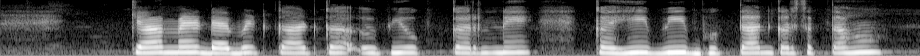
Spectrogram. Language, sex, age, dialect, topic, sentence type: Hindi, female, 18-24, Marwari Dhudhari, banking, question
